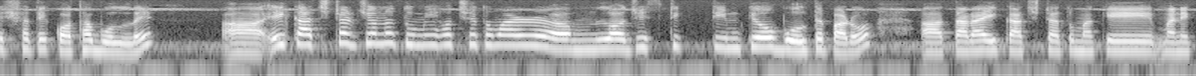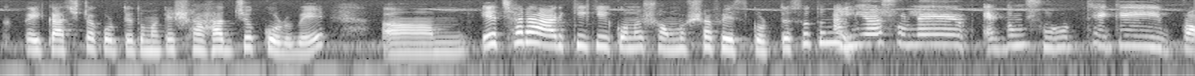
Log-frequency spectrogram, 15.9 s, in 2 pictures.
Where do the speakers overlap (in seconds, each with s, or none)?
none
